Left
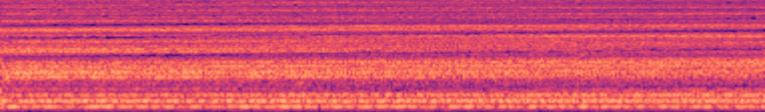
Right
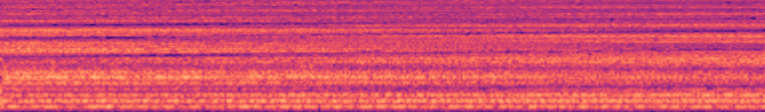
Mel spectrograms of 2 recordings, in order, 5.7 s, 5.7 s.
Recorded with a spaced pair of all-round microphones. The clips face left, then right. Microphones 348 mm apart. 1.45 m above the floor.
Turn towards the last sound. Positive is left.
turn(degrees=10)  # may be behind; listen again after turning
